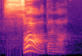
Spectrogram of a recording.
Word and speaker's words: saatana: Okay, then we have saatana. That's like Satan, or S-A-A-T-A-N-A, saatana.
